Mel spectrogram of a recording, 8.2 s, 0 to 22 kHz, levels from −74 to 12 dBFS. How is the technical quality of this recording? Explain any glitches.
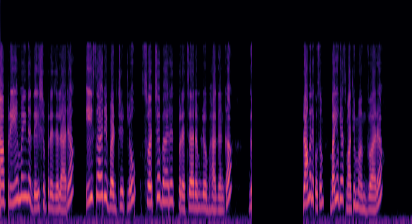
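The technical quality is poor, with three problems. A gritty, level-following hiss runs through the whole speech clip and the sound is dull at the top, the speech cuts out for about a second, and then it rushes.

4-bit ADPCM compression (throughout): Every louder stretch of speech carries a rough, grainy hiss, and sharp attacks sound distorted. The codec codes each sample as a coarse 4-bit step from a predicted value. Its error therefore rises and falls with the signal, and its step size can't keep up with sudden onsets. A data rate near 89 kbps at 4 bits per sample means a reduced sample rate of about 22 kHz, so nothing reaches above about 11 kHz.

Playback stall (5.03 to 6.05 s): Right after "లో స్వఛ్ఛభారత్ ప్రచారంలో భాగంగా" the speech stops dead in mid-flow and stays silent for about 1.02 s before resuming. The likely cause is that the player ran out of buffered data or its thread was blocked, so the output had nothing to play until it recovered.

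Time-compressed catch-up (6.05 to 7.07 s): When the speech resumes, it runs at 2x speed for about a second. The pitch stays normal, but the speech sounds hurried. The player is clearing its backlog by cutting out small pieces and cross-fading the remainder together.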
